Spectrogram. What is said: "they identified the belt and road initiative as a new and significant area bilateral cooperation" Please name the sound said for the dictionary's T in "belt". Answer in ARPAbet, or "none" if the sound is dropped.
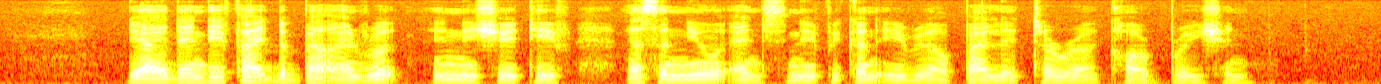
none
